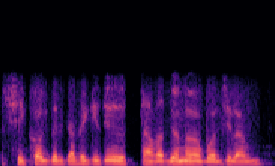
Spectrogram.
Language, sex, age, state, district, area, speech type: Bengali, male, 30-45, West Bengal, South 24 Parganas, rural, conversation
